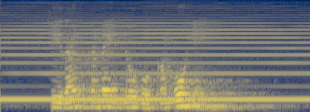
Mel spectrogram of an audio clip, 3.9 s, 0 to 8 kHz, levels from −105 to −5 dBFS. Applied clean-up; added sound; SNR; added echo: none; Wind instrument, woodwind instrument; 2 dB; reverberation time 1.7 s.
